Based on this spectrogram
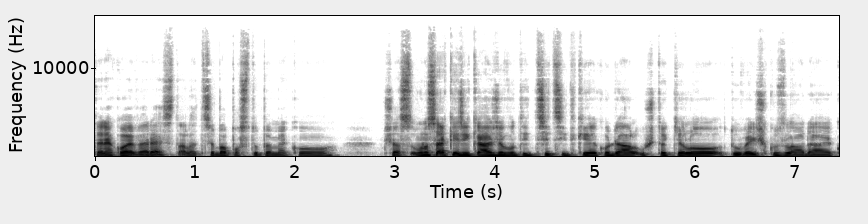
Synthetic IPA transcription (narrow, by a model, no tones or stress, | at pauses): t̪ɛnjakojɛvɛɾɛst̪a̰lɛt̪r̝̥ɛbapo̞st̪upɛmjako̞ | t͡ʃasvonosɛt̪akɪrɪkaːʒɛvot̪iːt̪r̝̥ɪt͡siːt̪kɪjako̞daːluʃt̪o̞cɛlot̪uvɛjʃkuzlaːdaːjak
